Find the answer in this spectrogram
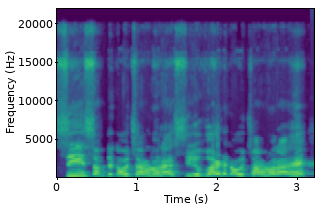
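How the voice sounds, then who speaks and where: Brief: man, has a cold, high voice, exam-prep teacher spelling words out and quizzing himself. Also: fairly quick, a bit bright. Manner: drilling by asking and answering his own questions, spelling letter by letter.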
